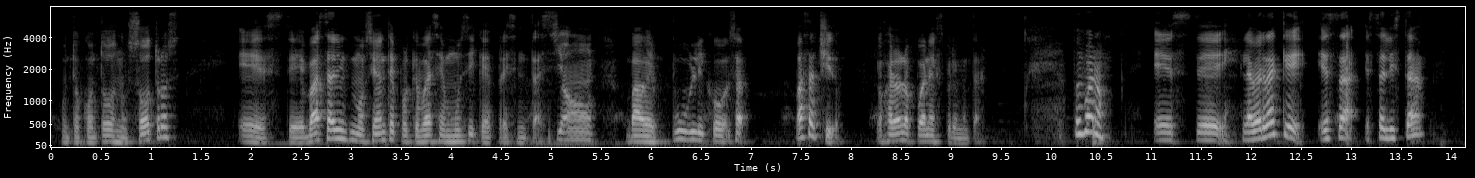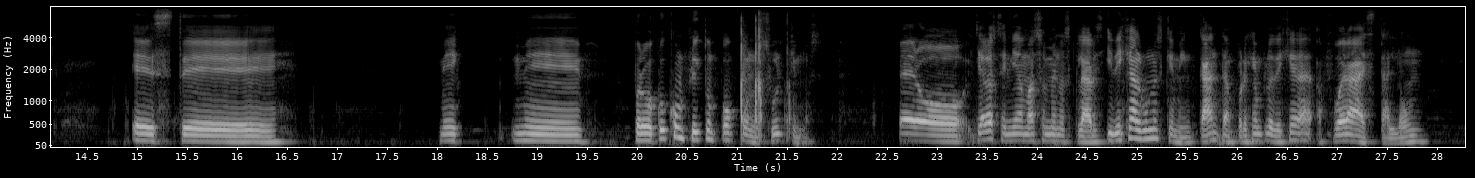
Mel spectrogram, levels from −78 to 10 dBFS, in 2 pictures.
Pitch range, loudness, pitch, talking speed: 120-155 Hz, -24 LUFS, 135 Hz, 145 wpm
